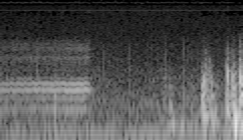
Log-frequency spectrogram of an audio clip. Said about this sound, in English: Some little time had passed before the door buzzer rang, a long, impatient ring.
